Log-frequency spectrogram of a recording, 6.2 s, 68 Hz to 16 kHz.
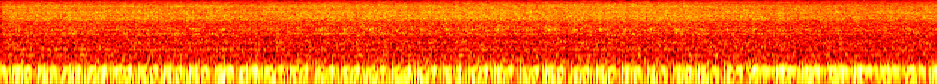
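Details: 2006 Jeep Commander 4.7 SOHC V8, fully warmed, steady low rumbling idle with a faint uneven pulse about three beats a second; weird engine noise, cause unclear.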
